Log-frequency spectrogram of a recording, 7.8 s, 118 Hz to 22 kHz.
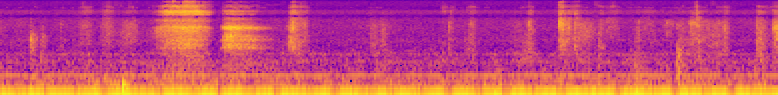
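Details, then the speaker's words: SMC DC42 ceiling fan on a test rig, with the motor not yet oiled: a quiet, steady low electrical hum; motor hum, and the owner says it needs oil. "So yeah, started off. It hums and it needs oil, but I cannot find my oil right now."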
